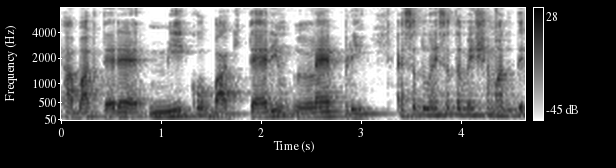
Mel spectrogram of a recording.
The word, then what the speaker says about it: leprae: o lembra das nomenclaturas essa nomenclatura que quando tem o ar e o hediondo a semana taxonomia é que a gente pronuncia só ué então é a bactéria mycobacterium lebre essa doença também chamada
